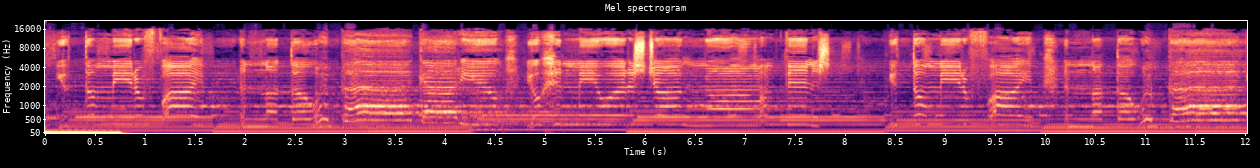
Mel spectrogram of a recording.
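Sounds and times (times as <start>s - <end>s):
instrumental music with bass: 0.0s - 0.8s.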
